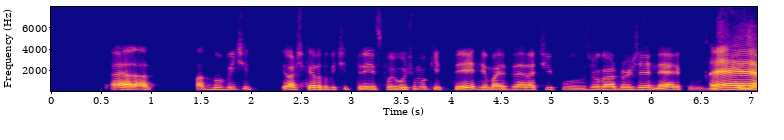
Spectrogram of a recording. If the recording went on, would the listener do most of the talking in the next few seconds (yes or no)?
yes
